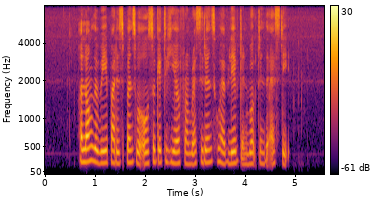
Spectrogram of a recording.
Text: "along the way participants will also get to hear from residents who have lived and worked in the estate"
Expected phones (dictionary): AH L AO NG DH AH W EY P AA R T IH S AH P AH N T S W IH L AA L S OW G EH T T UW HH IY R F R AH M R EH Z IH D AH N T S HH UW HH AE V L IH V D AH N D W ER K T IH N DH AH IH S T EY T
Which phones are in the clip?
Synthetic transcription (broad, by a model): AH L AO NG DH AH W EY P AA T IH S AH P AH N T S W IH L AA L S OW G EH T T UW HH IY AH F R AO M R EH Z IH D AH N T S HH UW HH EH V L IH V D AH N W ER K T IH N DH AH IH S T EY T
